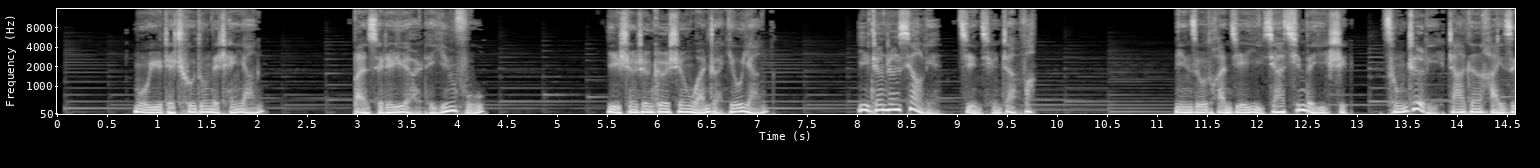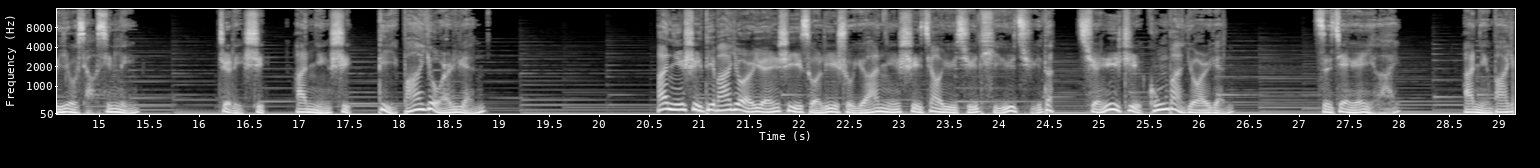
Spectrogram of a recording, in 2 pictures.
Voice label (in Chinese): 男, 宣传片 幼儿园宣传片; 安宁第八幼儿园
